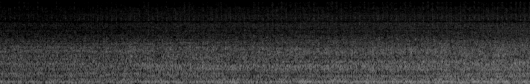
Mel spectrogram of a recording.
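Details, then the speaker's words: 2008 Hyundai Sonata 2.4-litre four-cylinder with automatic transmission, heard in the engine bay at idle: steady, very quiet, smooth hum with no knocks, ticks, misses or vibrations. A healthy engine. "And very, very quiet. No odd noises or vibrations. It's a very smooth running engine."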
